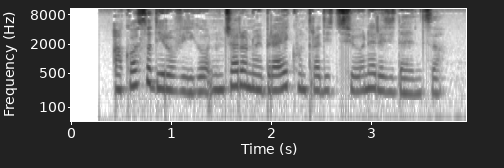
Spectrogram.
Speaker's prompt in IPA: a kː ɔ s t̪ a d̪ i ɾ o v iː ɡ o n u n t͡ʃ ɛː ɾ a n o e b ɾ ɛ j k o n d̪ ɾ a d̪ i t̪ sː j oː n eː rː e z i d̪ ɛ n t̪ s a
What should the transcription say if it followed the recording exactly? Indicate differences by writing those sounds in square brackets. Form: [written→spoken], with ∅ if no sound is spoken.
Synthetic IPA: a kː ɔ s t̪ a d̪ i ɾ o v iː ɡ o n [u→o] n t͡ʃ ɛː ɾ a n o e b ɾ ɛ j k o n [d̪→t̪] ɾ a d̪ i t̪ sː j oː n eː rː e z i d̪ ɛ n t̪ s a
